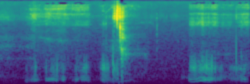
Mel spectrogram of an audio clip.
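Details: Irregular snorting, rattling loud snores with short gaps from a sleeping Pug–Boston Terrier mix, noisy breathing typical of short-nosed breeds.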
